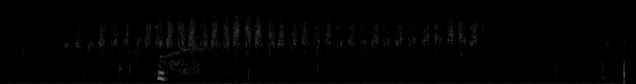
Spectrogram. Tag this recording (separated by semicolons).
rub; shiver; quieter; together; hands; cold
